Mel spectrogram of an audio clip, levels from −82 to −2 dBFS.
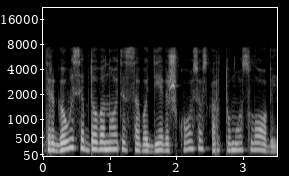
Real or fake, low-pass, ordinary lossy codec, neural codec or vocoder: real; 7.2 kHz; MP3, 64 kbps; none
